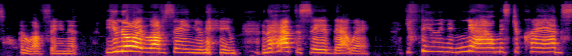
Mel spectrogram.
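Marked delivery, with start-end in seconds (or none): 5.1-7.0 put-on cartoon character voice. Saying a line the speaker loves saying in a SpongeBob voice. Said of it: "it's not the best SpongeBob impersonation".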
